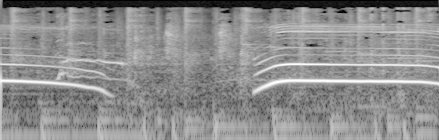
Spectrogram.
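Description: A high voice holding a long 'ooh' on one steady pitch, twice, each note about two seconds long, sliding up into the note and falling away at the end, over a faint low beat.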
